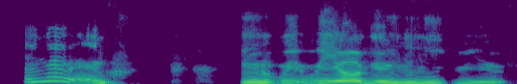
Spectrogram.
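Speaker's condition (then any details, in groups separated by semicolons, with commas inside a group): Cerebral palsy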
